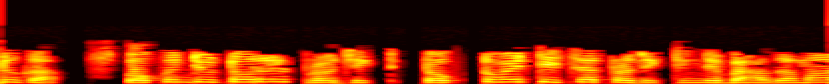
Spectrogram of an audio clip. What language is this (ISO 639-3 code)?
mal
